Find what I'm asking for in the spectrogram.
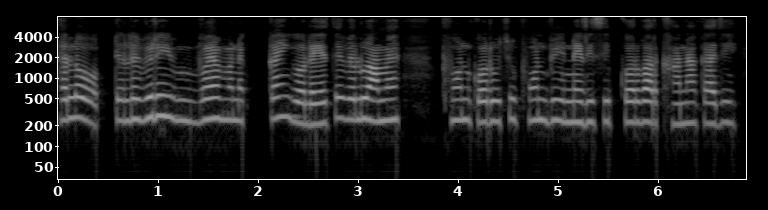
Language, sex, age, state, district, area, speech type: Odia, female, 45-60, Odisha, Kalahandi, rural, spontaneous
